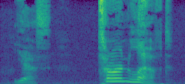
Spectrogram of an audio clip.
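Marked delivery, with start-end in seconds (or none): 1.3-2.1 car navigator style GPS readout voice. Responding to a joke about talking like the Waze instruction, Waze navigation voice. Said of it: "Talking like the Waze instruction".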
